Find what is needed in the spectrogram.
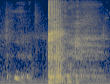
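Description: A man's short low voiced sound, then a sudden loud breathy exhale about a second in that fades away over half a second.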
